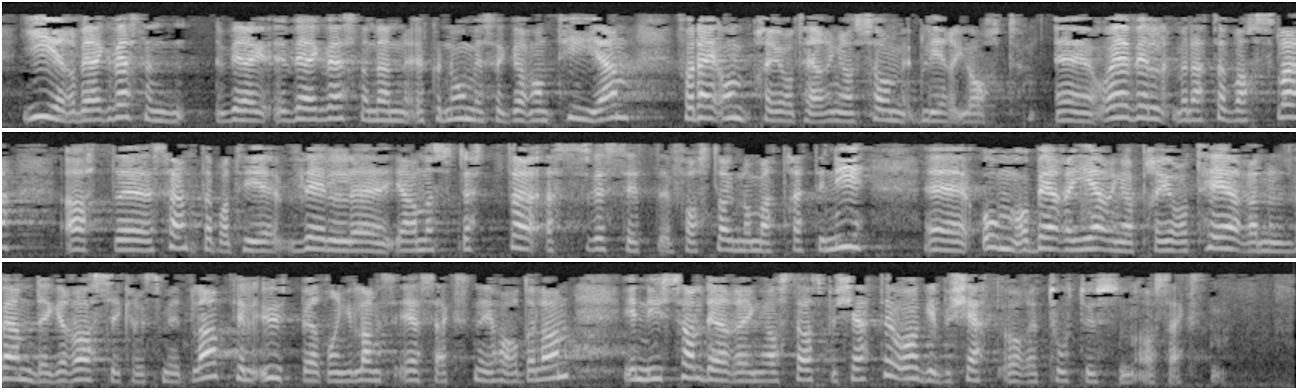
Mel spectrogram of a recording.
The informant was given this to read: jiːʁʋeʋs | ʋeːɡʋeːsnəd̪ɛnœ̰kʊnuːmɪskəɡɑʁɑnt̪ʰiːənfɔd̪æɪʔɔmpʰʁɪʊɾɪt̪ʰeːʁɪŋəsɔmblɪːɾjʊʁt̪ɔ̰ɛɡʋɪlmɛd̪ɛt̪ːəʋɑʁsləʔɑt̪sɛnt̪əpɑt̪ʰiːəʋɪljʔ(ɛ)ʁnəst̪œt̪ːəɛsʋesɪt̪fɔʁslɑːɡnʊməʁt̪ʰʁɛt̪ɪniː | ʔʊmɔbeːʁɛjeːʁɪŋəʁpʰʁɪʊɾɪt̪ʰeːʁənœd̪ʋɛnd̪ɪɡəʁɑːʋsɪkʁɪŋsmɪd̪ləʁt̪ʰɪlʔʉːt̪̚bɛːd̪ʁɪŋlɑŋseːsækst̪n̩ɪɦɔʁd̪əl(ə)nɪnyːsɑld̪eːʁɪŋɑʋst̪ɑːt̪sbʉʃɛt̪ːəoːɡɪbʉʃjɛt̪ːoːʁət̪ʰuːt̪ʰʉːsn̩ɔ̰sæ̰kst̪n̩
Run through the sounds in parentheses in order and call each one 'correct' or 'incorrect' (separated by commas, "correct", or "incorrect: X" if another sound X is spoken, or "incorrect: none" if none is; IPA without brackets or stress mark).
incorrect: æ, incorrect: ɑ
